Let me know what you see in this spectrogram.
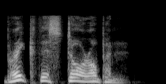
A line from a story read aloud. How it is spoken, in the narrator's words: snapped Ascalante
